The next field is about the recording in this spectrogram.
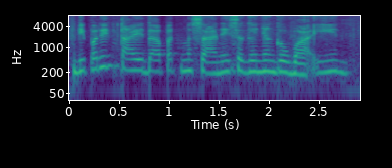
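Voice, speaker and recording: Actress as poor, protective young Filipino elder sister; earnest, mid-pitched radio drama delivery. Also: female voice, fairly even intonation, normal speed, fairly bright tone, slight background noise, lightly acted. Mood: earnest, worried. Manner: earnest, cautioning.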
